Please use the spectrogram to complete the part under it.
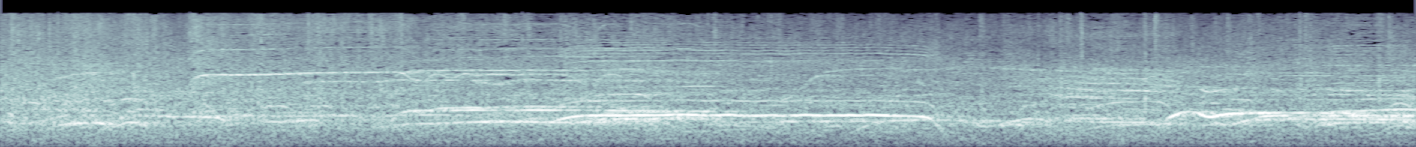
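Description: A large crowd cheers and sings in a big echoing arena.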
